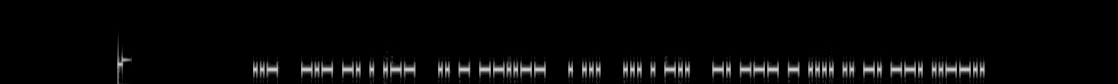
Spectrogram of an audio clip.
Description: Morse code, heard as a keyed tone, about 34 wpm, 700 Hz. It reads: U KNEW IT, ES SED NOTHING?
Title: Sentences from Top 500 Words and Abbreviations 35wpm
